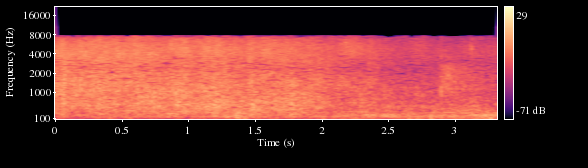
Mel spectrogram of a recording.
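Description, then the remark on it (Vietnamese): An audience claps steadily for several seconds to welcome a young man, a dense, even wash of many hands that eases slightly toward the end. No voices can be heard over it. “Chúng ta cho một tràng pháo tay chào người anh em này thưa anh chị em.”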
